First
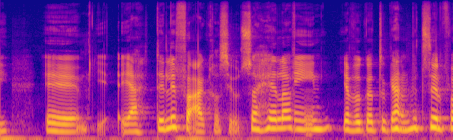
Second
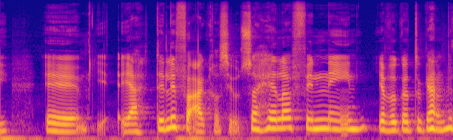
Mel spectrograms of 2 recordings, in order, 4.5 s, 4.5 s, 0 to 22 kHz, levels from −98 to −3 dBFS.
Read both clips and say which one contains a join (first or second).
first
